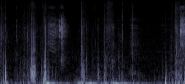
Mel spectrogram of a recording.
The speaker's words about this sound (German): Okay, verrottetes Fleisch esse ich jetzt erstmal.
